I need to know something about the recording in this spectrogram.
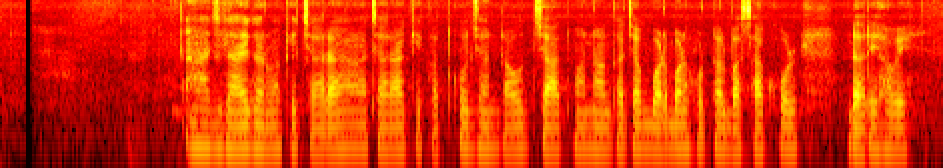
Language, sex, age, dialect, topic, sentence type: Chhattisgarhi, male, 25-30, Eastern, banking, statement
